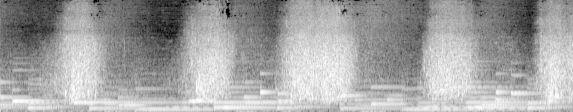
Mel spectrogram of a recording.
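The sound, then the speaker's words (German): Ocean waves wash in with a steady rhythm of about one surge every two to three seconds, each swelling and receding, over a soft, sustained musical drone with no voices. “Tauche nun mit deinem Bewusstsein, während du den Wellen lauscht und ihn zusiehst, ganz bewusst in den Zyklus des Lebens ein.”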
